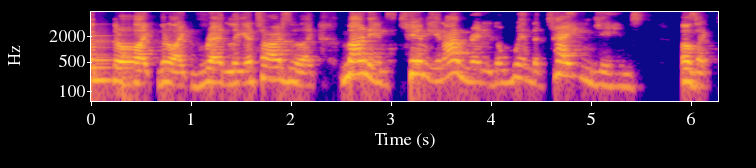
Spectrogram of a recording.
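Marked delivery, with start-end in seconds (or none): 2.5-5.5 high, mocking eager-beaver voice; hammed-up naive rookie, pitched up; mock eager amateur. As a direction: send up a keen amateur contestant. Mocking amateur athletes in leotards.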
